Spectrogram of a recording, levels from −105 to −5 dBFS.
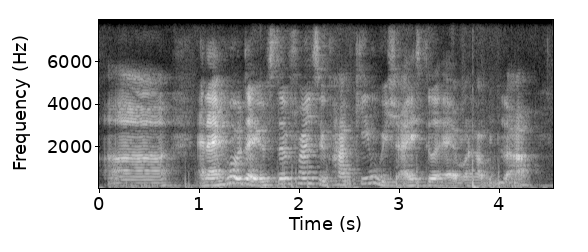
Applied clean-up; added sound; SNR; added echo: none; Squeak / Walk, footsteps; 18 dB; reverberation time 0.2 s.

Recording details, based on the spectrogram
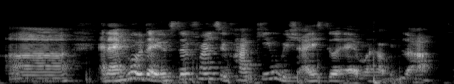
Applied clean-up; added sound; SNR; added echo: classical method WPE with log-MMSE.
